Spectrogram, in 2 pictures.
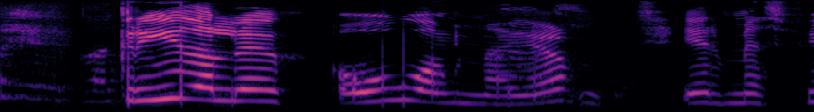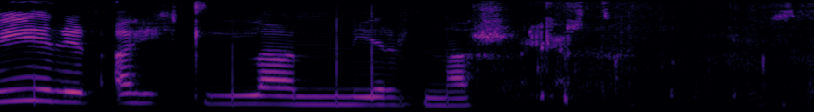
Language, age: Icelandic, 20-29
